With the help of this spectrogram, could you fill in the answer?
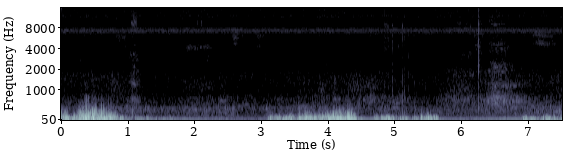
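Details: Deep, grumbling snores from a sleeping Boston Terrier puppy, two longer rumbling breaths about three seconds apart, followed by a shorter one and faint snuffling.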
